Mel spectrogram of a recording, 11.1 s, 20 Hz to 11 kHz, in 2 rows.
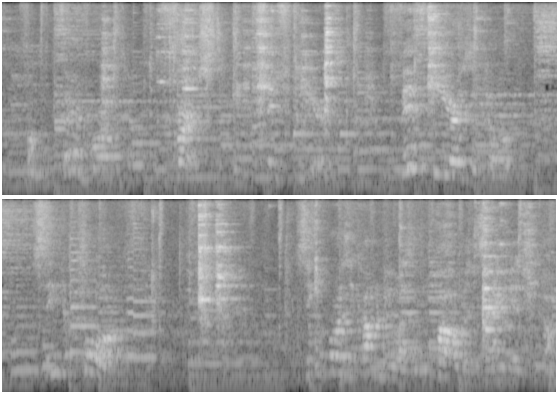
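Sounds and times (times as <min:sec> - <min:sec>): background music: 0:00.0 - 0:11.0
cutlery and dishes clinking: 0:00.9 - 0:03.8, 0:07.0 - 0:09.0, 0:10.2 - 0:11.0.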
